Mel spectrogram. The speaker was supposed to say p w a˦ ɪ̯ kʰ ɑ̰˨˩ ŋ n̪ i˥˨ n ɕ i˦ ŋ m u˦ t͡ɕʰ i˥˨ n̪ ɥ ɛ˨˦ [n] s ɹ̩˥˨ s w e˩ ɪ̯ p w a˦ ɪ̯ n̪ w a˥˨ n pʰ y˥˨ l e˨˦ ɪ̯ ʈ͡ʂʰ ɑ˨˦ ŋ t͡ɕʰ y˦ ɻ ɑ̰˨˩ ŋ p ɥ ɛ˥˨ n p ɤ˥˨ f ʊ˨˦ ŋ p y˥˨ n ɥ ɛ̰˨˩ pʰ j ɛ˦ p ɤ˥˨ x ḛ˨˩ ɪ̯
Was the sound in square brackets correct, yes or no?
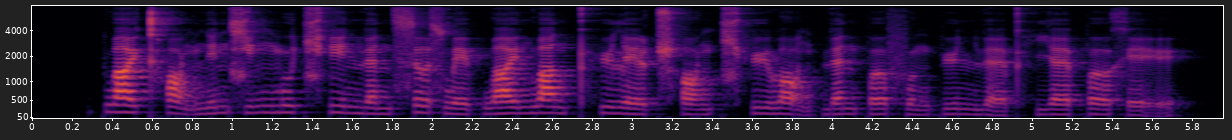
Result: yes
